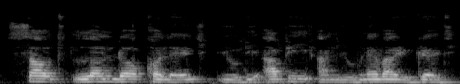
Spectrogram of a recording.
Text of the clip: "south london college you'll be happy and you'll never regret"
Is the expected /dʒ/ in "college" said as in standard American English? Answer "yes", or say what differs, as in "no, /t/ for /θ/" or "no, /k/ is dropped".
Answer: yes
